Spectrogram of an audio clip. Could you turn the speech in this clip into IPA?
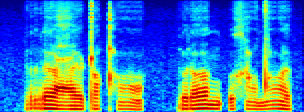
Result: r ɜ ʕ ɛ ə̯ ʈ ʌ qʰ ɑ̃ | ɾ ʊ ɾ ʌː ŋ ʔ ʊ x ɑ̃ dˤ ũ ə̯

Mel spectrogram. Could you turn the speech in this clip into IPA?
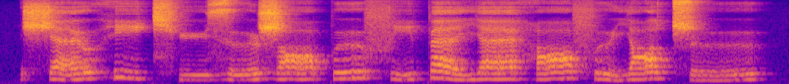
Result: ʃ æ˨˩˦ ʊ̯ h i˥˨ t͡ɕʰ y˩ z ɯ˨˩˦ ʐ ɑ˧ p ɯ˧˥ f i˨˩˦ p æ˥˨ j æ˧ h ɑ˧˥ f ɯ˧˩ j ɑ˧˥ ʈ͡ʂ ɯ˨˩˦

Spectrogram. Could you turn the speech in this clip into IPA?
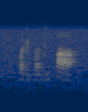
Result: p ɔ ɖ ʊ v ʌ d i p ɑ

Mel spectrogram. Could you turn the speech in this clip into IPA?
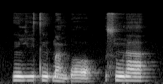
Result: ĩ˦ j iː˦ t ĩ˦ ɓ ã˨ ɡ͡b ɔ˨ | s ũ˦ ɾ a˦

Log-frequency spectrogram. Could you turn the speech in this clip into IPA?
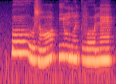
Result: k͡p oː˦ ɣ u˨ z ɔ̃˨˦ | j ũ˧ ɡʷ ĩ˨ k v oː˨ n ɛ̃˧

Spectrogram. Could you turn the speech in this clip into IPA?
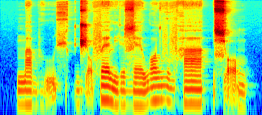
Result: m a bʱ ṵ ç | d͡ʒ ɔ̰ f ɛ l j ɪ ɮ ɛ w ɔ l v ʊ v h a | ɕ ɔ̰ m

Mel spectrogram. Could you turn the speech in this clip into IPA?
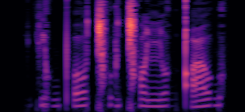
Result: k j o ɡ pʼ o ǀʰ u ɡ ǀʰ ɔ ɲ o ɡ qʼ o ɡ

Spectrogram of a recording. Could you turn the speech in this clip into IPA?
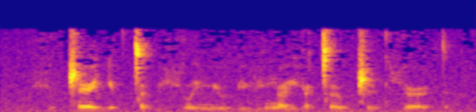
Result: ç u ǁ ɛ ʎ ɛ t ǀ ə pʲ u ç o i̯ mʲ o u̯ pʲ œ vʲ ɛ ŋ ɐ i̯ j ɐ ǀ ə u̯ ǁ ɨ t ç œ t

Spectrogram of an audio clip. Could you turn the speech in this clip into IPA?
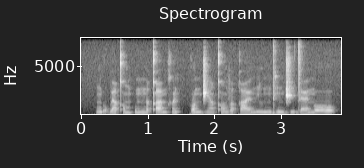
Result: ŋ ɡ ɒ b æ qʼ ɔ̃ m ʔ ʊ m n ɪ qʼ æ m χ ɛ̃ kː ɒ n d͡ʒ æ̃ qʼ ɔ̃ v ə q æ n i l n d i n d͡ʒ i d æ n ɔ

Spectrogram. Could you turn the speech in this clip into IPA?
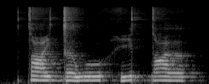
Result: tˤ i d ə w u h i t dˤ ə

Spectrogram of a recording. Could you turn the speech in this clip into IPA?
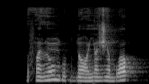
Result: f ɐ̃ ð ũ b ɒ b ɗ ɔ̃ j ɐ̃ ʒ ɐ̃ b ɔ

